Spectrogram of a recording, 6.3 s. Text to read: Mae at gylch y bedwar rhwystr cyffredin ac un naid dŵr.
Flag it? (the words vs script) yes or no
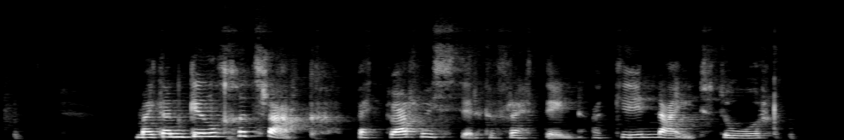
yes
